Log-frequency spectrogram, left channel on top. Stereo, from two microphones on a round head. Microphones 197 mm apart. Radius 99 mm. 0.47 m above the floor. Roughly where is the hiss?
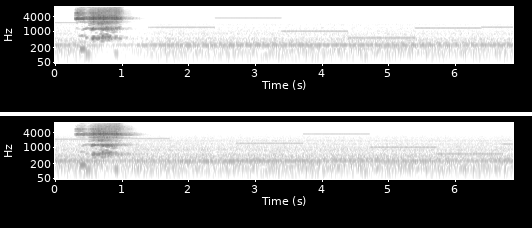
Left.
